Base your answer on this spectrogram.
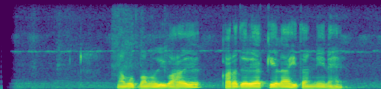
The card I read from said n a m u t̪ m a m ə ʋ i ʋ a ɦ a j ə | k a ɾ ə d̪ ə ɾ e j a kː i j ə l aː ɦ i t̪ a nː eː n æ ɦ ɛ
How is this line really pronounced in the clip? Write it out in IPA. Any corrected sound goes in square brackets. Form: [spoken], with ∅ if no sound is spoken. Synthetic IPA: n a m u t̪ m a m ə ʋ i ʋ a ɦ a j ə | k a ɾ ə d̪ ə ɾ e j a kː i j ə l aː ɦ i t̪ a nː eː n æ ɦ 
